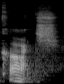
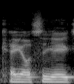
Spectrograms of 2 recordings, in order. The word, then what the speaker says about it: Koch: My pastor is Reverend Pastor Kevin Koch. You know, I know it's spelled K-O-C-H, and every time I'm near him, I don't want to call him Reverend Koch. So it's Reverend Koch.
